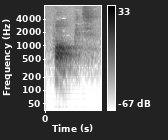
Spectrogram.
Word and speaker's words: FCUKT: And that is something called a financial commercial UK transaction tax, yeah, FCUKT, which is pronounced FOCT.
